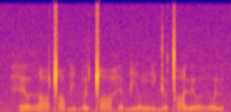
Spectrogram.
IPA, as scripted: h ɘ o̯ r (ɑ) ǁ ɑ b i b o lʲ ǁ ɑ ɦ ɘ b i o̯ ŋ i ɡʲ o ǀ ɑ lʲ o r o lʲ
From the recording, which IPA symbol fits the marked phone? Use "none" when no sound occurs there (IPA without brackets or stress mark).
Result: ɑ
